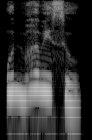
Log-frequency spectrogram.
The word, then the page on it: ಉದುಭವಿಸು: udubhavisu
